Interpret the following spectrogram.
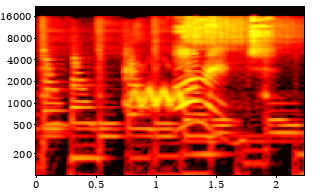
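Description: Bouncy children's background music of short plucked notes over a bass line. About a second in comes a brief, loud warbling sound that swoops up and down in pitch, like a cartoon sound effect or a sped-up voice.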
